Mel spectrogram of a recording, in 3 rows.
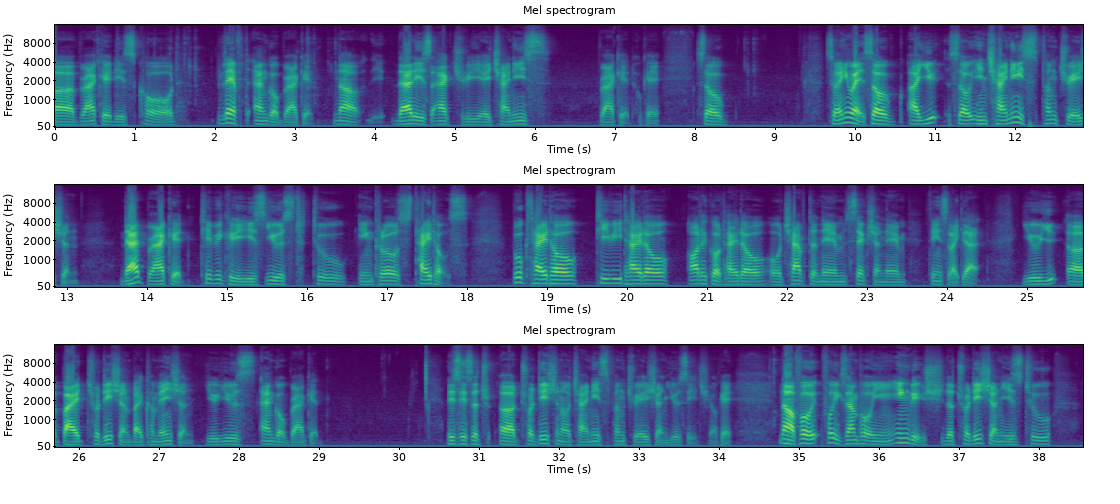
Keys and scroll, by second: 0.5 ctrl+g, 0.7 ctrl+g, 1.1 b, 1.4 n, 2.3 2, 3.1 ctrl+g, 3.4 w, 8.6 w, 9.8 3, 37.5 r, 38.0 9.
